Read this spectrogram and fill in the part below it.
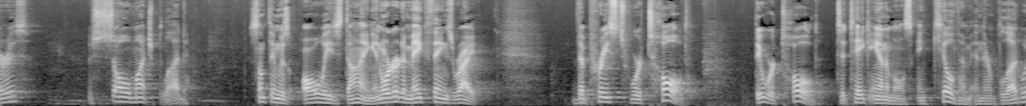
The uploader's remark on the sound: on April 30, 2023 at Emmanuel Baptist Church in Fallbrook, California.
